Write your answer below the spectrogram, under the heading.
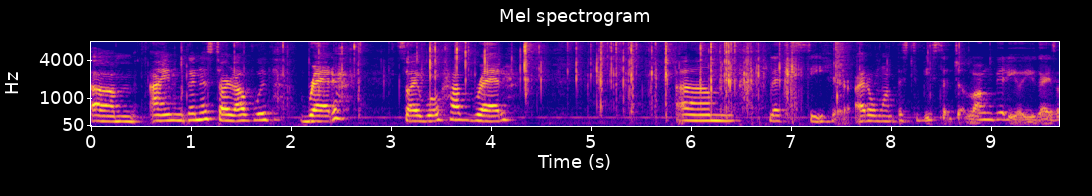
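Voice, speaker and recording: A woman's animated tone at a medium pitch with ordinary pitch variation, plus audible room echo and noticeable background noise. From Southern California. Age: 30s. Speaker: lifestyle and budgeting vlogger. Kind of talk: casual vlog talk to camera. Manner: animated, chatty.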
